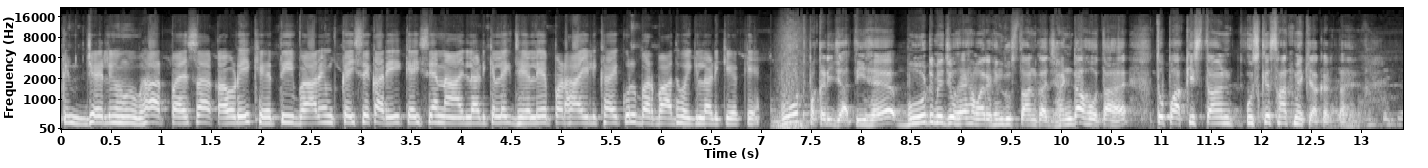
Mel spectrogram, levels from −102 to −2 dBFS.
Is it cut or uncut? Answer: cut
